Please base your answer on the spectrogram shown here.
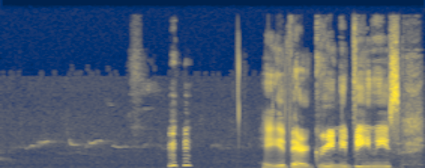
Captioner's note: giggles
